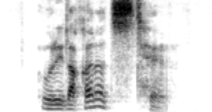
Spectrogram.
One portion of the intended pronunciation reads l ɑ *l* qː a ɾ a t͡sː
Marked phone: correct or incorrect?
incorrect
